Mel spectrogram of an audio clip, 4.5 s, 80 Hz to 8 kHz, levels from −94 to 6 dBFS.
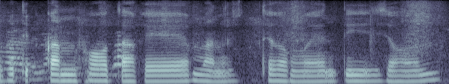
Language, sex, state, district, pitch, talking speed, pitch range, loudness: Chakma, female, Tripura, Dhalai, 155 Hz, 95 wpm, 150-165 Hz, -24 LUFS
